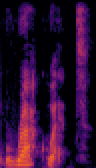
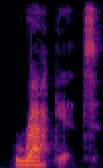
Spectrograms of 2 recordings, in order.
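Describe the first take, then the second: First: RACKET mispronounced "RACK-wet"; wrong, with qu. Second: RACKET as "RACK-et"; plain k in RACKET, no w; correct k sound. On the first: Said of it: "we don't say racket". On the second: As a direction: say RACKET slowly with a bare k. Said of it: "Q U is actually making a k". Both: Shown as a demonstration.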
